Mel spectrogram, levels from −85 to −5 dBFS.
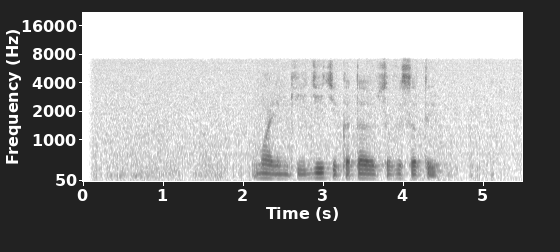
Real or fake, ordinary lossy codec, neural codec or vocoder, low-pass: real; none; none; 7.2 kHz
